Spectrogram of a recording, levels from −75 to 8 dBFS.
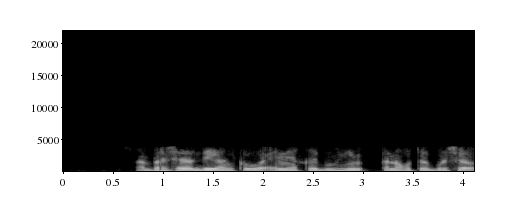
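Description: Speech coded with G.729 throughout, and the damage is plainly audible: the sound is band-limited and a little rough and synthetic, which fits an 8 kbit/s codec rebuilding each 10 ms frame from a vocal tract filter, a pitch predictor and a handful of pulses. On a spectrogram, energy stops sharply at 4 kHz with nothing above, and harmonics look smeared in short frame-sized blocks.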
